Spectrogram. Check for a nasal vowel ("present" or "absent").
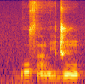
present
